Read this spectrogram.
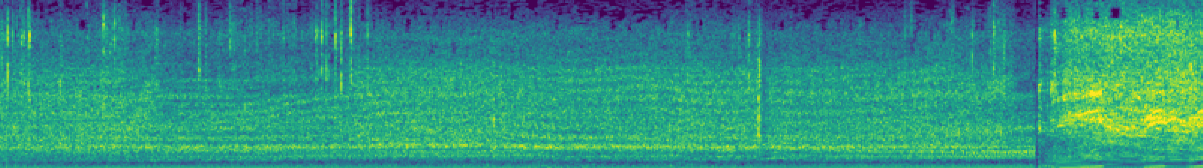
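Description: A heavy machine's diesel engine rumbles steadily nearby.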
